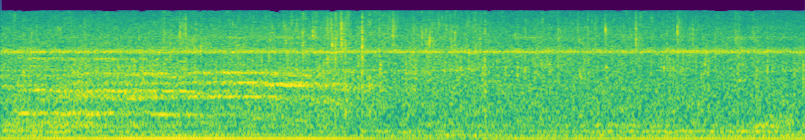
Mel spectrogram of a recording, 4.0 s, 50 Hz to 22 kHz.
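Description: Water spraying from the rose of a long-spouted 5-litre Haws watering can onto bonsai foliage and soil, a steady fine spray, over a steady low hum.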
